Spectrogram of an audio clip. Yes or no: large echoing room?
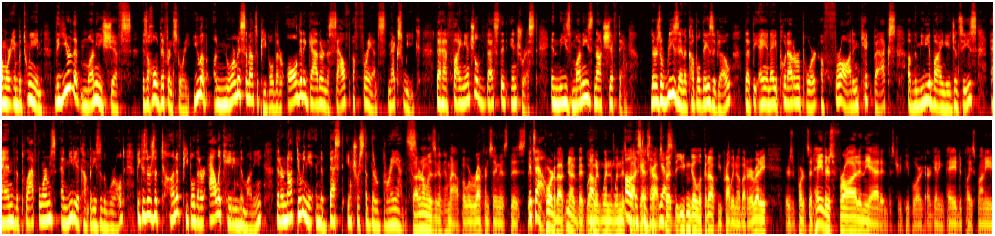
no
